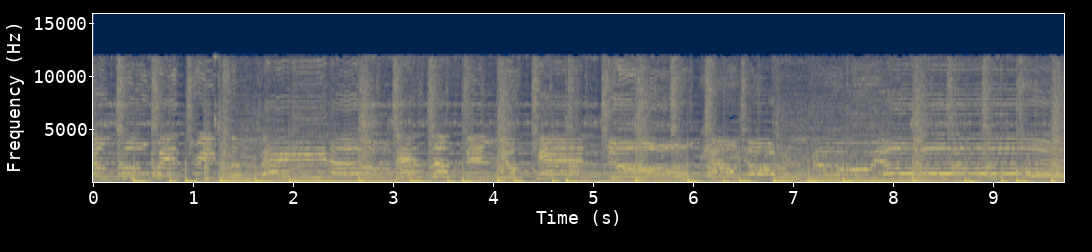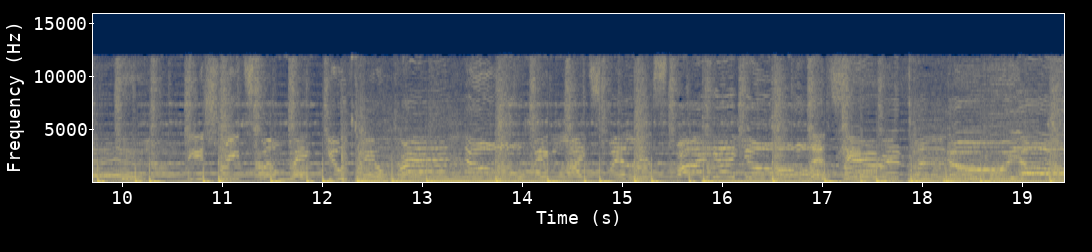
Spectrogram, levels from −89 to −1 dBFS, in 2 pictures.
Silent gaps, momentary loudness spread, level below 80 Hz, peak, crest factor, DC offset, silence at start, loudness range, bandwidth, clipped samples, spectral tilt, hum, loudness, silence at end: none; 3 LU; -24 dBFS; -10 dBFS; 10 dB; under 0.1%; 0 s; 1 LU; 12.5 kHz; under 0.1%; -4 dB/octave; none; -20 LUFS; 0 s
